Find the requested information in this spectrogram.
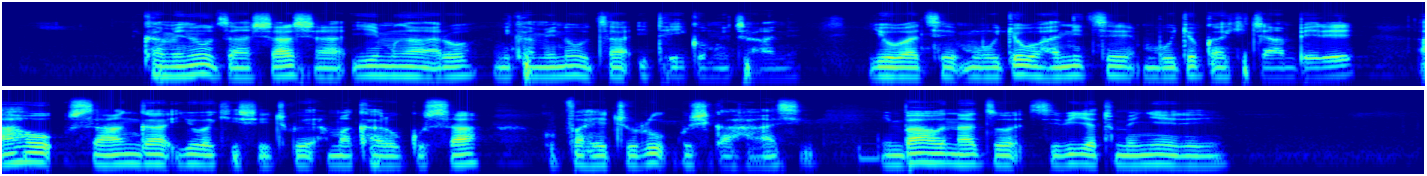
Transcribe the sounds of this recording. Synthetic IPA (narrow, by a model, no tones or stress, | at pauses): kʰaminuːzanʃaːʃajiːmŋaːɾo̞nikʰaminuːzaʔitʰejiɡomŋet͡ʃaːne̞ | juːβat͡se̞muβuɾɟo̞βuɦanit͡se̞muβuɾɟo̞b̚ɡaːkid͡ʒaːmbe̞ɾe̞ | aɦo̞ʔusaːŋɡajuːβakʰiʃid͡ʒɡwe̞ʔamakʰaɾo̞ɡusa | kup͡fahe̞ːd͡ʒuɾuɡ̥uʃi̥kahaːsḭː | mbaho̞nazo̞z̥iβijatʰume̞ɲe̞ɾe̞je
